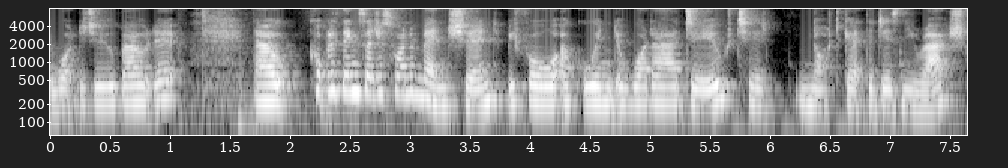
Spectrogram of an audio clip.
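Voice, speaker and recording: Her tone is dark and mellow, at a medium pitch for a woman. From northeast England. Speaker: vlogger. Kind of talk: vlog talk to camera. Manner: deliberately clear.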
